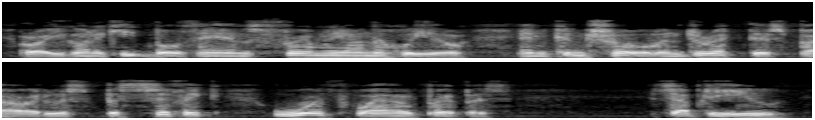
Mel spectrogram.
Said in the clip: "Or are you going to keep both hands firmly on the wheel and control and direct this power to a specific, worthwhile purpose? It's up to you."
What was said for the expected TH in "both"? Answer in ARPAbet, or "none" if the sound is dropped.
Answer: TH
